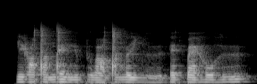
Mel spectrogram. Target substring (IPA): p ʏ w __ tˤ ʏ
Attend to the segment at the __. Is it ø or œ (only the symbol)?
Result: ø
